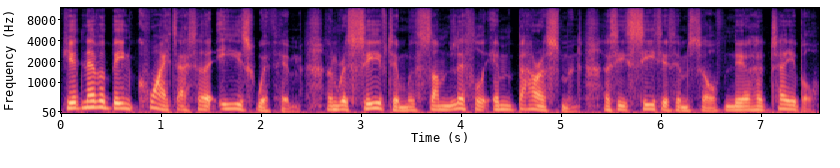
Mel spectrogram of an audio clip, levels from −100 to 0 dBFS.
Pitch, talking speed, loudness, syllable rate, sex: 120 Hz, 190 wpm, -20 LUFS, 5.0 syllables/s, male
